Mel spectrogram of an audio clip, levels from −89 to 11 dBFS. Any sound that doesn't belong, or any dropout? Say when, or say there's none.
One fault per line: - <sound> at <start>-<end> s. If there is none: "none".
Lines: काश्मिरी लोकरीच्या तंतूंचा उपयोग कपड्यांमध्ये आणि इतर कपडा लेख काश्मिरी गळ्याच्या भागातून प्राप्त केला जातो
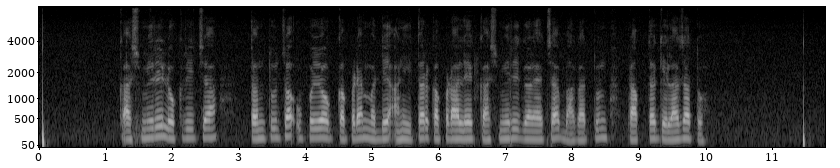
none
